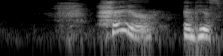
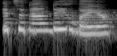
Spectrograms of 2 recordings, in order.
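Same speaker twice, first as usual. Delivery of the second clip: smug Hare; 9 semitones higher, faster than usual. Acted. Hare seals the deal.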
